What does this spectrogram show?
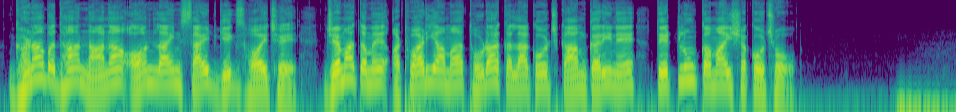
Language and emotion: Gujarati, neutral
